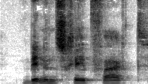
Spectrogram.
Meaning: inland navigation
- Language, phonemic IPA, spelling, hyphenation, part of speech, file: Dutch, /ˈbɪ.nə(n)ˌsxeːp.faːrt/, binnenscheepvaart, bin‧nen‧scheep‧vaart, noun, Nl-binnenscheepvaart.ogg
